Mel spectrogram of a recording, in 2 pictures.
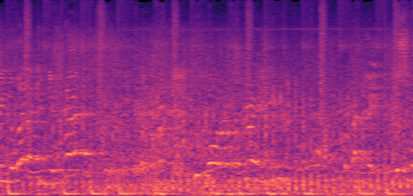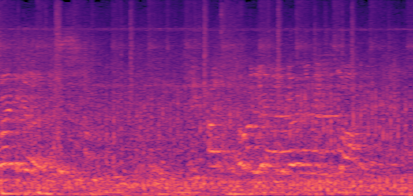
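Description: Helicopter rotor sound with a steady low chopping, with voices over it.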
